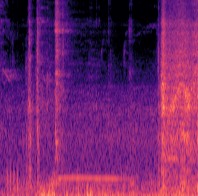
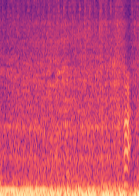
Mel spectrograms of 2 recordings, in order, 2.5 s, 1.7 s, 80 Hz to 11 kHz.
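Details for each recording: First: 1997 Ford EL Fairmont Ghia 4.0 inline-six, just fitted with a Crow Stage 4 camshaft, untuned: cranks, catches, lumpy uneven idle with irregular popping; running far too rich, throttle held slightly open, idle too low. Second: 1997 Ford EL Fairmont Ghia 4.0 inline-six with a Crow 2221514 "Stage 4" billet cam, untuned and running very rich: uneven, lumpy, choppy loping idle; cammed idle.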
